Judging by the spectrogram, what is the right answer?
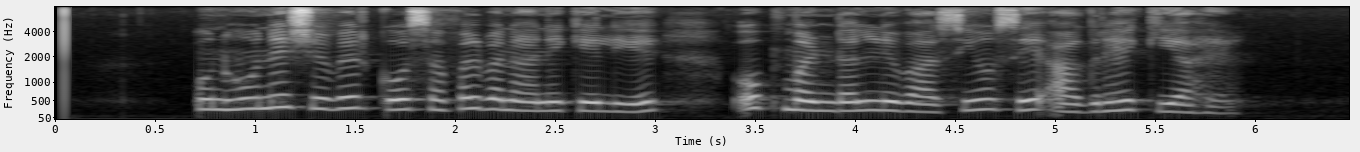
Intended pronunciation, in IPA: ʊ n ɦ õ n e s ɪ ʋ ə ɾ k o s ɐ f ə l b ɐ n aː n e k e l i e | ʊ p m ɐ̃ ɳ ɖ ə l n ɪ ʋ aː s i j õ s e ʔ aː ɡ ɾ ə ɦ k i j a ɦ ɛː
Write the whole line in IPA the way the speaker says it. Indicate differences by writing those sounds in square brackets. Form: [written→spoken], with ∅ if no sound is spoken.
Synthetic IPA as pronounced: ʊ n ɦ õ n e [s→ʃ] ɪ ʋ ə ɾ k o s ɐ f ə l b ɐ n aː n e k e l i e | ʊ p m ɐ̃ ɳ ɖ ə l n ɪ ʋ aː s i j õ s e ʔ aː ɡ ɾ ə ɦ k i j a ɦ ɛː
